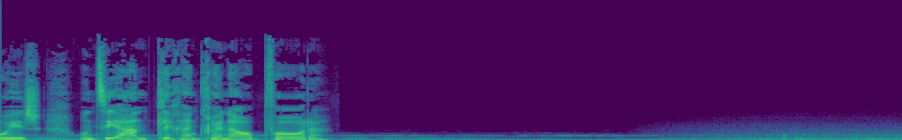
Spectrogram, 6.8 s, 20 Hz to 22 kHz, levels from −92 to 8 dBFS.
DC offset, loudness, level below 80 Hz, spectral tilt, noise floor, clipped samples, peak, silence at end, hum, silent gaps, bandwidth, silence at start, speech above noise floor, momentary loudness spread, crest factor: under 0.1%; -18 LUFS; -40 dBFS; -4 dB/octave; -42 dBFS; under 0.1%; -2 dBFS; 0.05 s; none; none; 16 kHz; 0 s; 24 dB; 22 LU; 20 dB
